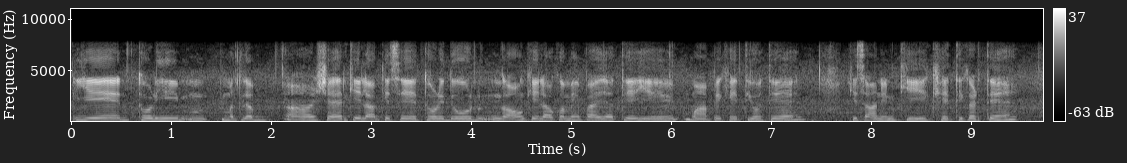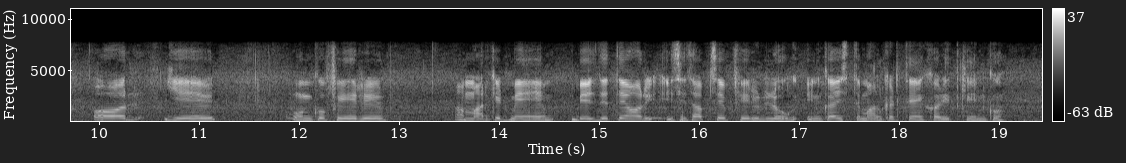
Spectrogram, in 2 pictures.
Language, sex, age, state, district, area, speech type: Urdu, male, 18-30, Delhi, South Delhi, urban, spontaneous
